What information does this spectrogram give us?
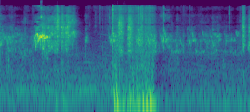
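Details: Budgerigars in an Australian budgie colony aviary chatter in brief, scratchy warbled chirps, interrupted by a dull low thump.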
